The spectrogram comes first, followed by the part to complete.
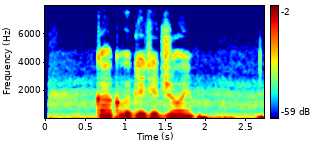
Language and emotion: Russian, neutral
